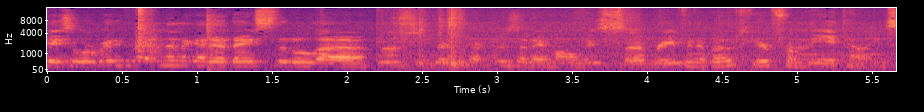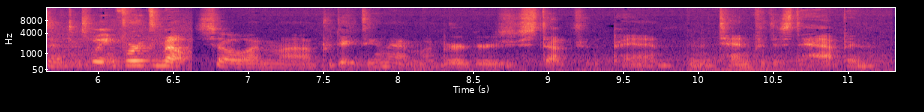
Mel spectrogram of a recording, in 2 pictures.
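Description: Over noticeable background noise, a woman talks very fast with hardly any pauses. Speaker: vegan vlogger. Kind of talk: casual vlog chat. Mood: cheerful, laughing. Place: kitchen. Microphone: phone near.

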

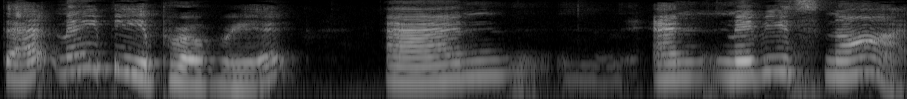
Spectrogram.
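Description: A woman speaks in a high pitch at a very slow pace. Her pitch swings very widely. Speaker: relationship advice host. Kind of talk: casual talk to camera. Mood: reflective, mildly playful. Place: home room. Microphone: webcam.

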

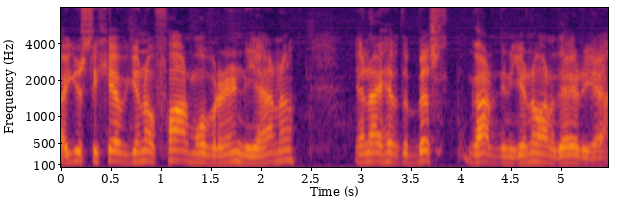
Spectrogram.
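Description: In a Greek accent, a man speaks at a moderate pace and fairly high pitch with fairly even intonation. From Greece. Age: 80s+. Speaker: retired gardener who donates produce. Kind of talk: casual interview. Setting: outdoors. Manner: halting. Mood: proud, warm, cheerful. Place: garden.

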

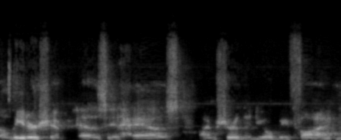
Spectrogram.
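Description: A medium-pitched man with a Midwestern US accent. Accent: US Midwest. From Iowa. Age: 60s. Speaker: real estate developer. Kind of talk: presentation to city council. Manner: halting, many fillers.

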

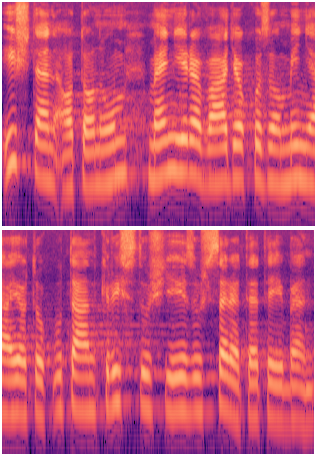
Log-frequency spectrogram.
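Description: At a very slow pace, a woman speaks with fairly even intonation and very even loudness. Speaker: lay scripture reader. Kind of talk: liturgical reading. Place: church.

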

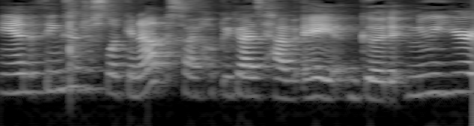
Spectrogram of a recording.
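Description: A woman projects a raised voice at a high pitch, moving at a fairly quick pace. Her pitch varies in an ordinary way, and audible room echo fills the recording. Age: 20s. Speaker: lifestyle YouTuber. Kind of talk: casual vlog talk to camera. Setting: home bathroom, sitting on floor. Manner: chatty, informal. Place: bathroom.

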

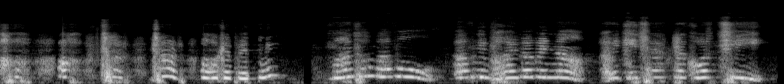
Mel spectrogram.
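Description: In a cartoonish character voice, the speaker uses a high pitch and a fairly slow pace.

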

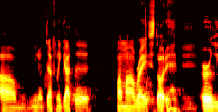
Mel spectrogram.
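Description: The man speaks at a moderate pace with medium pitch. His intonation is monotone and flat. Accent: New York. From Queens, New York; New York. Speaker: podcast co-host. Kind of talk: casual interview. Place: studio.

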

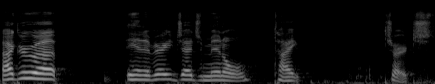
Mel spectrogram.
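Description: Pitch varies in an ordinary way as the woman talks. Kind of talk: personal testimony. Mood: emotional, hesitant, grateful. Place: church. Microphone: handheld.

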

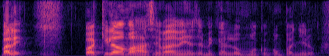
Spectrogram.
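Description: A man's fairly high-pitched voice in an animated tone. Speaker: gaming youtuber. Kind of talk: gameplay commentary.

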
